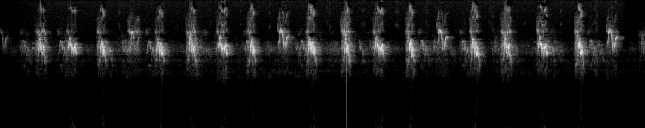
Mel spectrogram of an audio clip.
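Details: A house sparrow, also called the city sparrow, repeats bright, chirpy notes at a steady pace of about two per second, with no other sounds.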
